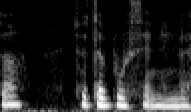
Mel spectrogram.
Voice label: "bwthyn", Welsh

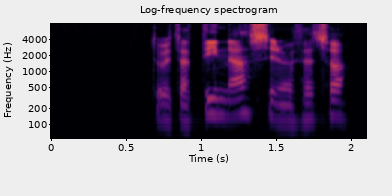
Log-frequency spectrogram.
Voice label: "dinas", welsh

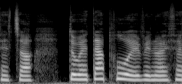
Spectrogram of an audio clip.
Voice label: "plwyf", Welsh

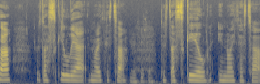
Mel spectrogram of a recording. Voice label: "sgiil", Welsh

